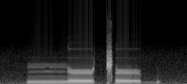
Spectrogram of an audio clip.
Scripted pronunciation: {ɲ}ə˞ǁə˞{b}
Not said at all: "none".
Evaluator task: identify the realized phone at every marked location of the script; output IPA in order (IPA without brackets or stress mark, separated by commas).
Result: nː, b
